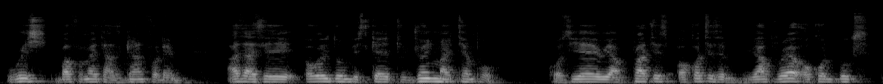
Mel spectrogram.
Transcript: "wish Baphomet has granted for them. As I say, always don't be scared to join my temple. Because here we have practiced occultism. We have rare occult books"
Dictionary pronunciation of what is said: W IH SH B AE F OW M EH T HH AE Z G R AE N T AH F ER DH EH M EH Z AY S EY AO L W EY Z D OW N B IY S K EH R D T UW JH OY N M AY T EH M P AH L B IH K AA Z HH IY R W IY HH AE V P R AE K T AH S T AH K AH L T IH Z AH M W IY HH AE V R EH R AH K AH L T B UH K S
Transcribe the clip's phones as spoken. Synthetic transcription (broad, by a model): W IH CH B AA F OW M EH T HH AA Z G R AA N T F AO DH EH M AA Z AY S EY AO L W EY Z D OW N B IY S K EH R D T UW JH OY N M AY T EH M P AH L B K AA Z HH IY W IY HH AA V P R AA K T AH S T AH K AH T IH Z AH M W IY HH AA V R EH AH K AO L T B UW K S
